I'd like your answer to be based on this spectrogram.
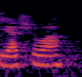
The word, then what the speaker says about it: Yeshua: And so in the Hebrew name and the Aramaic name is pronounced Yeshua.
